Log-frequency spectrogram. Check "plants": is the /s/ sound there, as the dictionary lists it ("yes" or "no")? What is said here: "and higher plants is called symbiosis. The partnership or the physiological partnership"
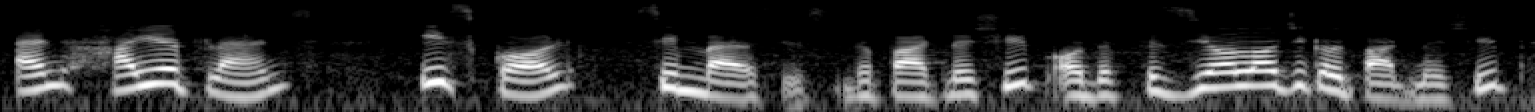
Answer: yes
